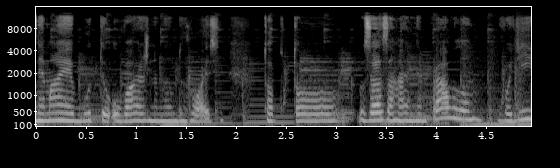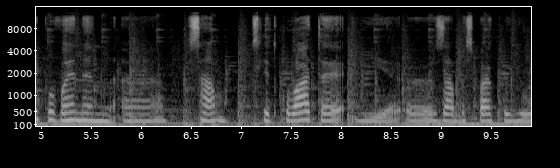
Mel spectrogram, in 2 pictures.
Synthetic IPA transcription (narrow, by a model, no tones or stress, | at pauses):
nɛmɑjɛbut̪ɪʔʊʋɑʒnɪmɪd̪ɾɔ̰zʲi | t̪ɔpt̪ɔzɐzɐɦɑlʲnɪmpɾɑʋɪlˠɔmʋɔdʲijpɔʋɪnɪn | sɑmsʲlʲid̪kʊʋɑt̪ɪizɐbespɛkʊju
